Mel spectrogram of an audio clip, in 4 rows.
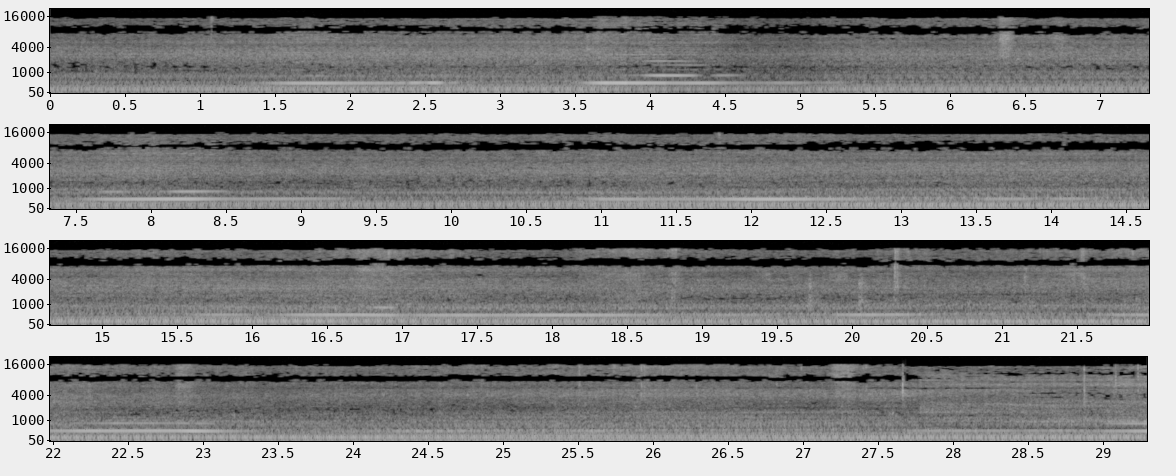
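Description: Supercharged and turbocharged Detroit Diesel engine of a 1980 Silver Eagle bus running steadily at low speed as the bus backs a boat trailer down a launch ramp, with a higher whine that comes and goes every few seconds.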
